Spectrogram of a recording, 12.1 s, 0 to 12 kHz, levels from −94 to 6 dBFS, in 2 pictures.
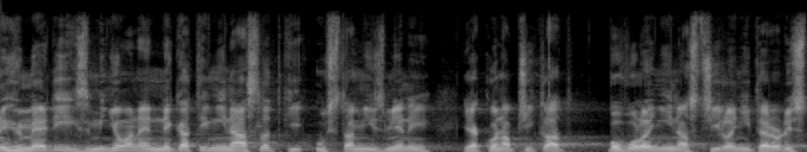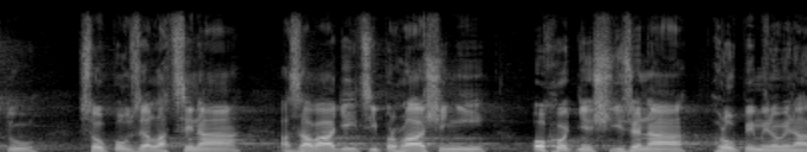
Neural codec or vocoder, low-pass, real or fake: none; 10.8 kHz; real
